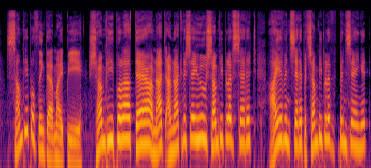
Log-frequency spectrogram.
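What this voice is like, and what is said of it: Imitates another person's voice. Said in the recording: “my Trump impersonation. It was deteriorating.”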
